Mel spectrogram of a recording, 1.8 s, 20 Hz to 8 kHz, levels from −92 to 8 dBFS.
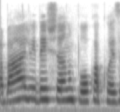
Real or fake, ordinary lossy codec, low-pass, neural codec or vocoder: real; none; 7.2 kHz; none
